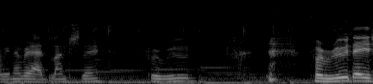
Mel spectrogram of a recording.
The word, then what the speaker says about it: Furude: Furude Shrine. I know someone commented on my pronunciation, as I used to say Farud.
